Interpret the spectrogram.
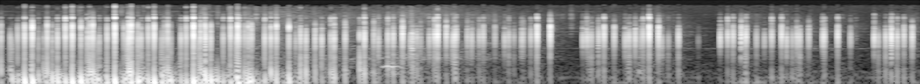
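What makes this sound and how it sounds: A wooden object is tapped with silicone rubber pads worn on the fingertips, producing rapid, dense flurries of soft, dry taps. Each tap carries a dull low thump with a bright clicky edge and dies away almost at once. The tapping is heaviest and fullest at the start, then continues in lighter bursts separated by brief pauses.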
